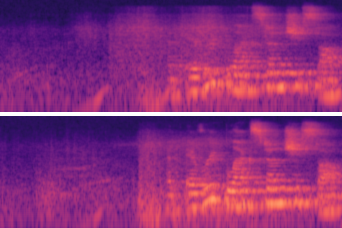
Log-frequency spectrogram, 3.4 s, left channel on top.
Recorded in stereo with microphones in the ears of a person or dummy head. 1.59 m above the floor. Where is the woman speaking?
15° right (ahead or behind), 0.7 m; by 3.3 s 35° right (ahead or behind), 1.3 m.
